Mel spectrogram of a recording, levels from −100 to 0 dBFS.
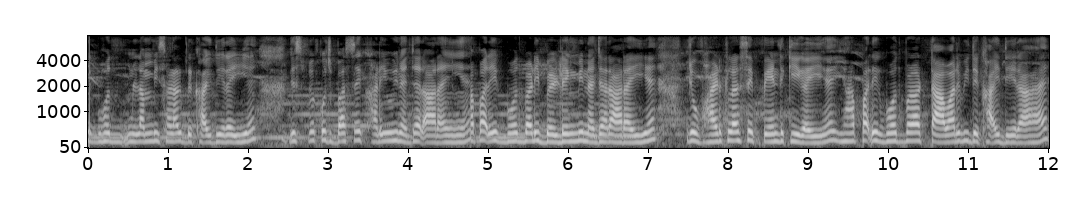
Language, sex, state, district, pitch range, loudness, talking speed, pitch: Hindi, female, Jharkhand, Jamtara, 195-225 Hz, -25 LUFS, 235 wpm, 210 Hz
